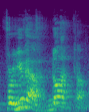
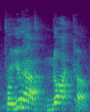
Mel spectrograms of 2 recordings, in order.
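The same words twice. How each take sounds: First: "For you have not come" said slowly with weight on "you", for the room to echo; stressed phrase again. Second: "For you have not come" said slowly, each word weighted, "you" leaned on; stressed phrase. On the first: Preacher modelling the verse for the congregation to repeat, slow stress. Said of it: "repeat that after I say it". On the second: Preacher stressing the verse to the congregation, slow and weighty. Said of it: "I'm gonna stress it right here". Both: Shown as a demonstration.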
